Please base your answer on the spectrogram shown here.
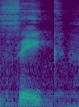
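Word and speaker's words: Sikh: into a punjabi sec sec is the proper way of pronounce and seek household and i like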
